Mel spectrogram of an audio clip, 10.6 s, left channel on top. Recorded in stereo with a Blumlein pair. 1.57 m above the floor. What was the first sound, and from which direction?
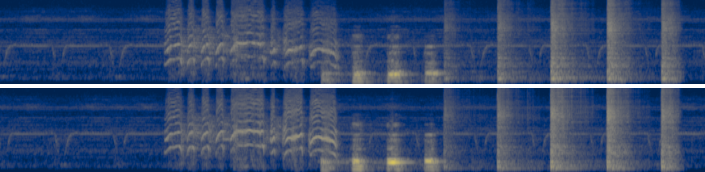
Laughter, 5° right.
